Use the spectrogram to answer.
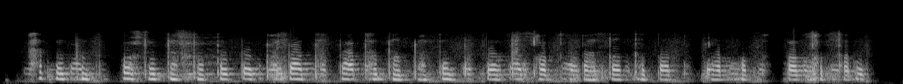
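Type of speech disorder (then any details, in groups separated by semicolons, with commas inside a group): Ataxic dysarthria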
